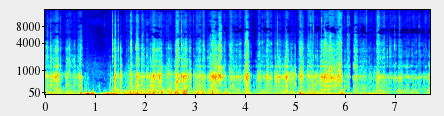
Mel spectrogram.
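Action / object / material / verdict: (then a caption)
scrape / round printed metal tin lid / tin plate / none. Long nails scratch and tap the lid face of a round, hollow, printed metal candy tin held in both hands. The result is a dense, continuous rasping scrape with a hollow metallic ring around 680 Hz, broken by a brief near-silent gap around the first second and small dips as the strokes change.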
